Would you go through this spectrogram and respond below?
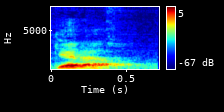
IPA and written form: ˈget̬ ˈaʊʔ (get out)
